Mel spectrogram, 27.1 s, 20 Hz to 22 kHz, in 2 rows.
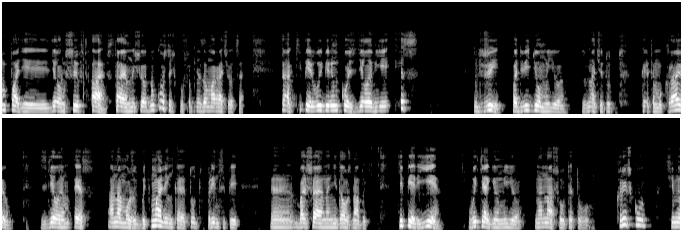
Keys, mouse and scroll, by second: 1.6 shift+a, 3.7 KP_1, 5.9 click, 6.8 s, 9.4 g, 14.4 s, 17.1-19.2 drag, 20.9 click, 22.8 e, 26.8 KP_7.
